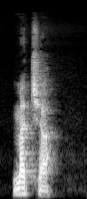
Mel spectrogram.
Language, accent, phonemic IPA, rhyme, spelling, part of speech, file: French, France, /mat.ʃa/, -a, matcha, noun, LL-Q150 (fra)-matcha.wav
- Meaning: matcha (powdered green tea for ceremonies)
